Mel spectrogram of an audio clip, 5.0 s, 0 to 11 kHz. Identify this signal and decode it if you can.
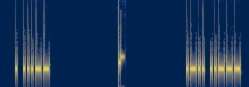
Morse code, heard as a keyed tone, about 30 wpm, 700 Hz. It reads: E 3 L 2
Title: Single-Letter Single-Number 30wpm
